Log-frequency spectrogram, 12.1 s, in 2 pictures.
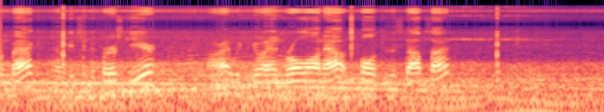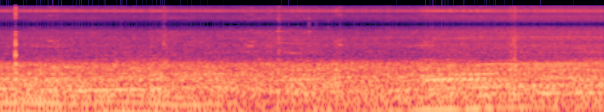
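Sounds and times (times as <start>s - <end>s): car engine running low: 0.0s - 12.0s.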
